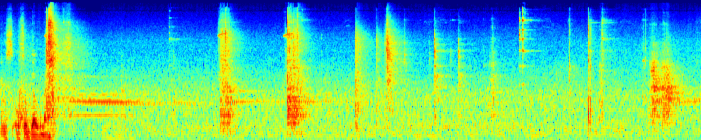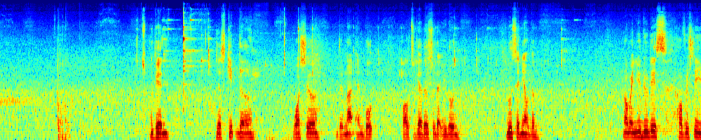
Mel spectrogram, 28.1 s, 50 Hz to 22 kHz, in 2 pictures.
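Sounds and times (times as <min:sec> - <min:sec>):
metal clinks of bolts: 0:00.9 - 0:15.8, 0:16.7 - 0:18.6, 0:21.1 - 0:25.7
ringing knock on steel rack: 0:01.0 - 0:06.7.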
